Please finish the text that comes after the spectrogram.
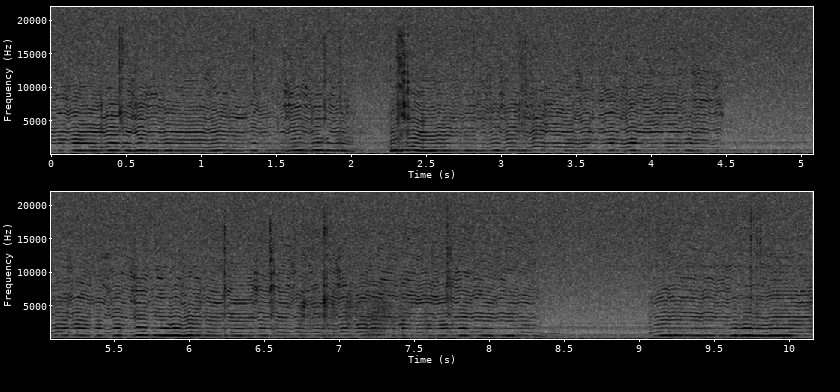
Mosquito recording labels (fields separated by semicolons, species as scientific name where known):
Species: Culex pipiens complex; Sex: female; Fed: unfed; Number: one; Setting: cup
